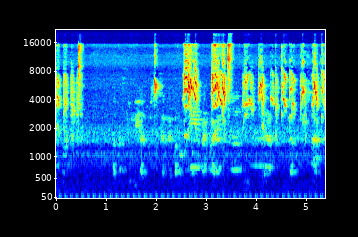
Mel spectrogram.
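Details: Rapid high twitter of a sogok ontong, used to prompt silent birds to start singing; scattered sharp chirps building into denser bursts of high notes, with a steady hum and low rhythmic thumping.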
